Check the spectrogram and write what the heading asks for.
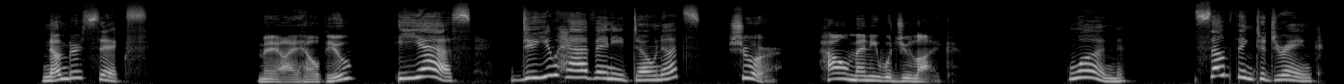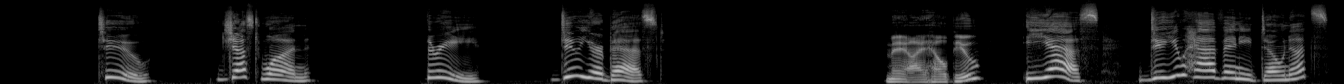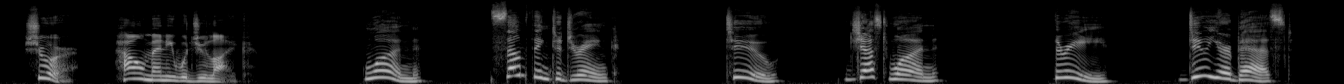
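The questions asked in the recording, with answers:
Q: Sure. How many would you like?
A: 2: Just one.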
